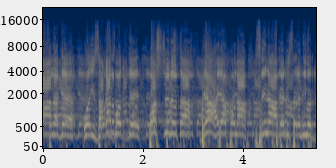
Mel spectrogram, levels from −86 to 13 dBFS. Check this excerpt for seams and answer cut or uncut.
uncut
